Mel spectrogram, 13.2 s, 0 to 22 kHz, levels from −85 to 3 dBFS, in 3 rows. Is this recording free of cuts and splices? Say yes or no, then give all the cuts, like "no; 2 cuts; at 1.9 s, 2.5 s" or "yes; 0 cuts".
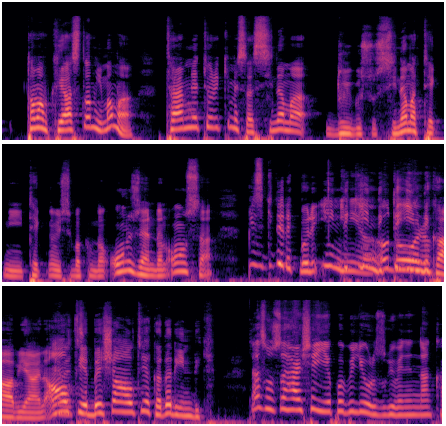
yes; 0 cuts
